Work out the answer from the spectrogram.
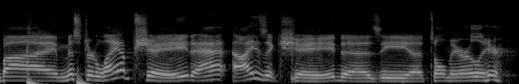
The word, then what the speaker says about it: Schade: I am joined by Mr lampshade at Isaac shade as he told me earlier today as I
